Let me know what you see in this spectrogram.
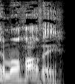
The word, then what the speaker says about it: Mojave: Yeah, Mojave.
